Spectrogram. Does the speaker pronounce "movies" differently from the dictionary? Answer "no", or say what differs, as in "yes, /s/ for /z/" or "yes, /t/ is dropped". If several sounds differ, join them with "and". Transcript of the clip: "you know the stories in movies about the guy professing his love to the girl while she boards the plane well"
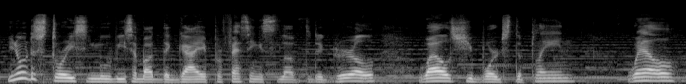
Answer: yes, /s/ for /z/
